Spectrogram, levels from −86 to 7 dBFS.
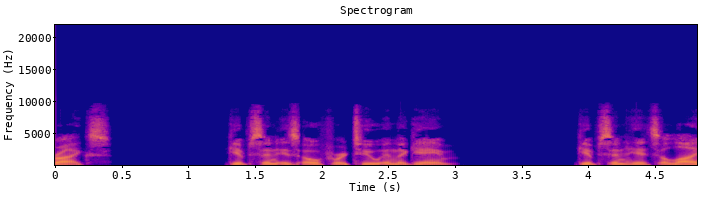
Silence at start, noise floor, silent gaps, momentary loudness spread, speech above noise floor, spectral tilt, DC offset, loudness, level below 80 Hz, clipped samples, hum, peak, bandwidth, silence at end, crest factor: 0 s; under -90 dBFS; 0.47-1.21 s, 3.10-3.83 s; 6 LU; over 64 dB; -5 dB/octave; 0.9%; -27 LUFS; -46 dBFS; under 0.1%; none; -4 dBFS; 10 kHz; 0 s; 22 dB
